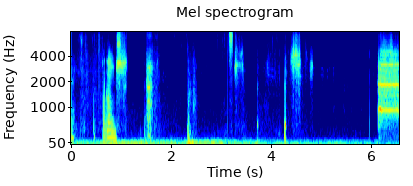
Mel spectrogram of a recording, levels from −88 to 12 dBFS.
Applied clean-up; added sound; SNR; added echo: neural diffusion model UNIVERSE++.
